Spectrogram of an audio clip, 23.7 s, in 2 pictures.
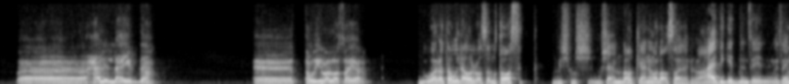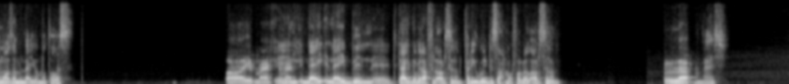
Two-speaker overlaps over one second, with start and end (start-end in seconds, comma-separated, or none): none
